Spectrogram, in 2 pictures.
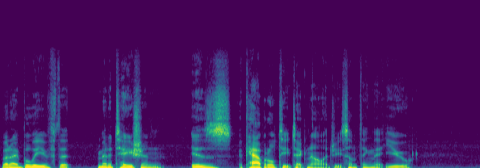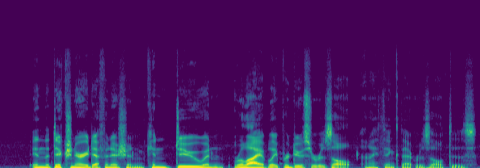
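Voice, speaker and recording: Very deep, creaky-voiced man, gently reflective. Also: moderate pace, no echo. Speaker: live stream host and meditation guide. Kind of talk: guided meditation and reflective casual chat.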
